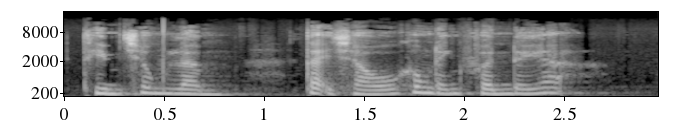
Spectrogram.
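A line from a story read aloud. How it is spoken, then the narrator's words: Smiling reply. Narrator (Vietnamese): Nga mỉm cười đáp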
